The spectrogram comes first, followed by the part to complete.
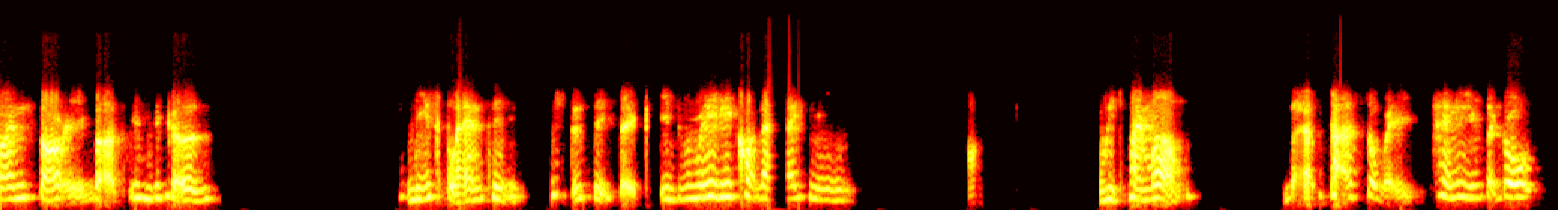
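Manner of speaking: emotional, choked up, on the verge of crying. Speaker explains that these plants connect them with their late mother, emotional, near tears. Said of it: "I'm really emotional".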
